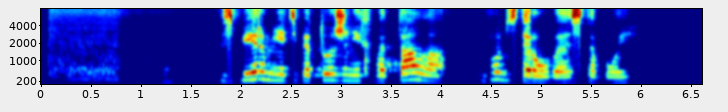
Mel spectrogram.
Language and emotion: Russian, neutral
